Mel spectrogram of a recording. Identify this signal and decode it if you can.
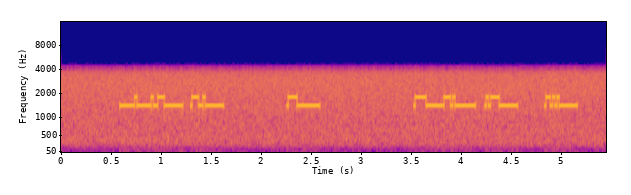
TTY/TDD text telephone tones (45.45 baud Baudot), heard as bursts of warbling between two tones, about 400 Hz shift, 1600 Hz centre, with phone line noise. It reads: ANOTHER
